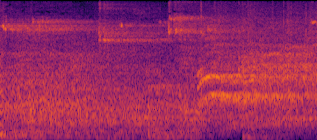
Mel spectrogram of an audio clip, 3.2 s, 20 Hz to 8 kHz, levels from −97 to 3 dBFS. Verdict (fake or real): fake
